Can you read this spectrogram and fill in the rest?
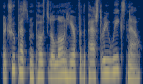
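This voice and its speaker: A man's voice: a little high, normal speed, lightly acted. An actor playing a young state trooper reassuring his sweetheart, in tender old-time radio drama style.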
